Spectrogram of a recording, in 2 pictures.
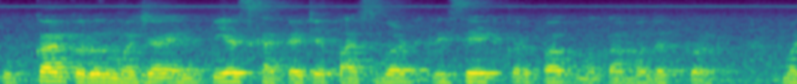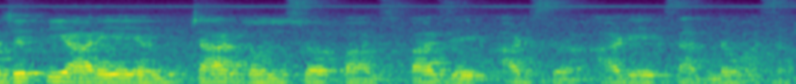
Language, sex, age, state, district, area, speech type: Goan Konkani, male, 30-45, Goa, Pernem, rural, read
